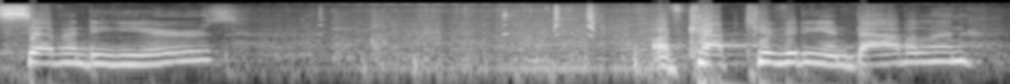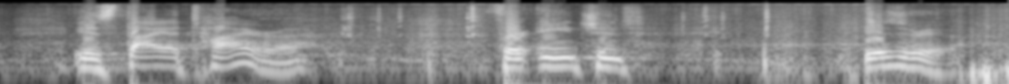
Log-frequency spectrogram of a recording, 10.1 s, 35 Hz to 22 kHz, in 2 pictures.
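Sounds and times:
low steady hum: 0:00.0 - 0:10.0
marker squeak: 0:02.4 - 0:03.2
marker writing on whiteboard: 0:02.4 - 0:03.3.

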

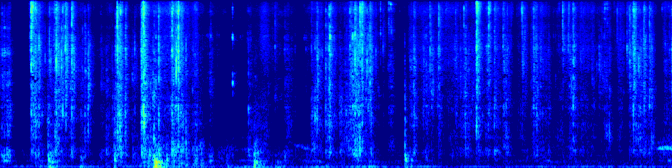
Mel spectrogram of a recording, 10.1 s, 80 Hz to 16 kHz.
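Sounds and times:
chip bag crinkling: 0:00.0 - 0:10.0.

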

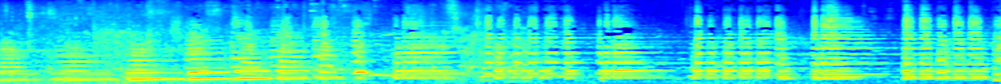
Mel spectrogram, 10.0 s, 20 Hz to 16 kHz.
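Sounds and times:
brass and saxophone playing: 0:00.0 - 0:10.0.

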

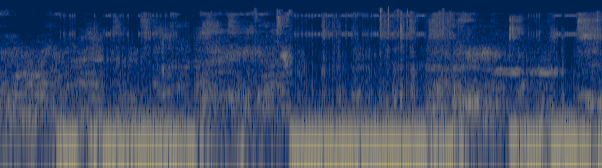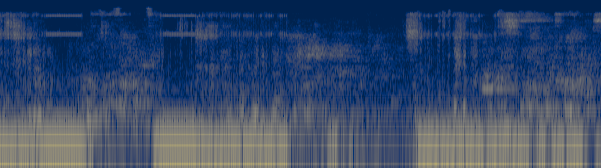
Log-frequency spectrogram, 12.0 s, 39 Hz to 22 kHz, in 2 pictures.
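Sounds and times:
dj music with booming bass: 0:02.9 - 0:09.6.

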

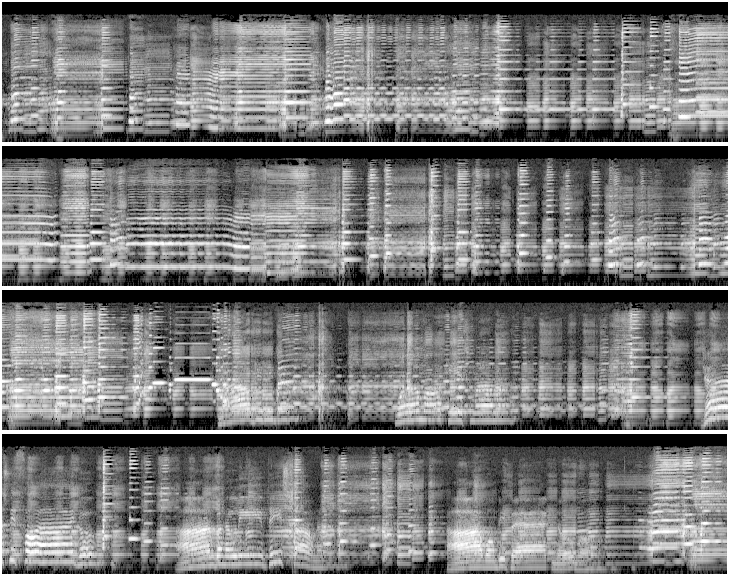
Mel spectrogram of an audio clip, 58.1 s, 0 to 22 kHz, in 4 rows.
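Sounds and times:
blues harmonica playing: 0:00.0 - 0:58.0.

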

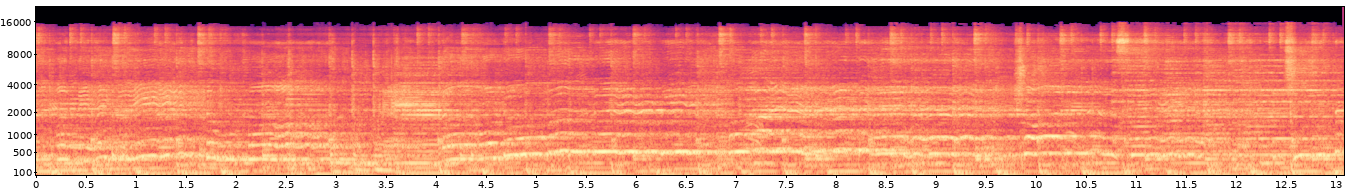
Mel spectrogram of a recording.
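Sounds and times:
live pop band playing: 0:00.0 - 0:13.0.

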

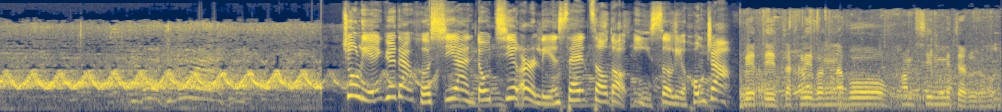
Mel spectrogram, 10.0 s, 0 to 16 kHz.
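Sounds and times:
low siren wail: 0:00.0 - 0:07.1
siren yelping: 0:00.0 - 0:07.4.

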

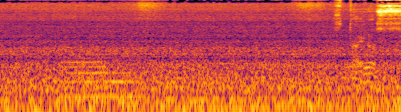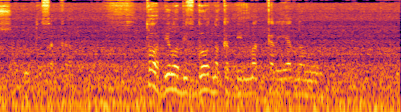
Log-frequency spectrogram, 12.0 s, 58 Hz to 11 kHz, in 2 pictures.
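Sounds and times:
car driving cabin rumble: 0:00.0 - 0:12.0.

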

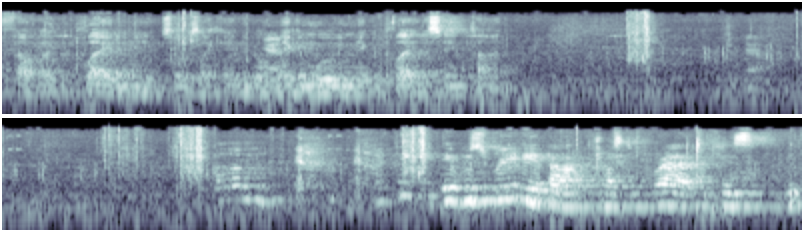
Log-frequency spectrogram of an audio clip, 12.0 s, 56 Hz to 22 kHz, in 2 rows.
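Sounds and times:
hall background noise: 0:00.0 - 0:12.0
camera shutter click: 0:04.7 - 0:05.0, 0:06.7 - 0:07.6, 0:09.0 - 0:09.3.

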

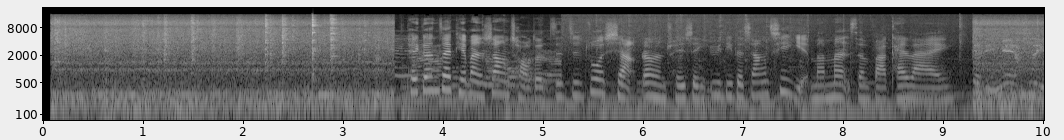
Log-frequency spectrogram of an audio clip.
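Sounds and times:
bacon sizzling on a griddle: 0:00.1 - 0:03.5.

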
